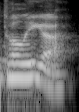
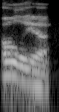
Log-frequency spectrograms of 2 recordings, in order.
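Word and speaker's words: Toglia: We go to the minor league stadium, Nick, where Michael Toliga Toia Toia will hit a home run for the Colorado Rockies. Tolia with a silent G.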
